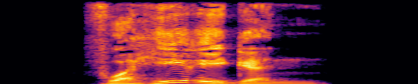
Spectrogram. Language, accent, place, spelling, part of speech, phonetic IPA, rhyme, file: German, Germany, Berlin, vorherigen, adjective, [foːɐ̯ˈheːʁɪɡn̩], -eːʁɪɡn̩, De-vorherigen.ogg
- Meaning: inflection of vorherig: 1. strong genitive masculine/neuter singular 2. weak/mixed genitive/dative all-gender singular 3. strong/weak/mixed accusative masculine singular 4. strong dative plural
